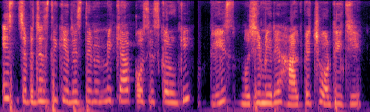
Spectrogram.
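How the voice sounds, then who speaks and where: A woman's voice: extremely high pitch, fairly quick, dry recording. A woman voicing a heartbroken young woman who resents a forced marriage. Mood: bitter. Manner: bitter, resentful.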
